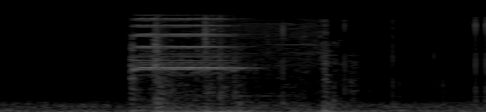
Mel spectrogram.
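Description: A sliding door opens with a short mechanical whir.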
